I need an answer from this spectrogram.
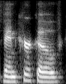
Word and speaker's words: Van Kerkhove: His last name is actually pronounced like it's spelled, but there's so many vowels that people don't know which direction. Right. And they always put F's in there, and I'm like, no, there's no F.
